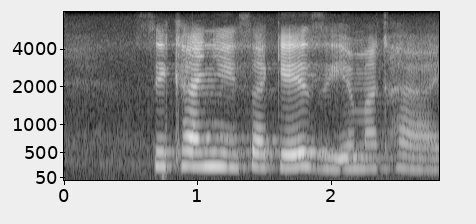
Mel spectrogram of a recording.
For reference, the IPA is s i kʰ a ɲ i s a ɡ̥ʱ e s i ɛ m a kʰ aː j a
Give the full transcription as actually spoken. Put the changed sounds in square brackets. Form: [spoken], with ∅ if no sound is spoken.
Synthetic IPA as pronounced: s i kʰ a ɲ i s a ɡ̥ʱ e [z] i ɛ m a kʰ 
